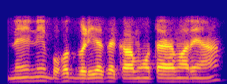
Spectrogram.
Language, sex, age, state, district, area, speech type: Urdu, male, 30-45, Uttar Pradesh, Gautam Buddha Nagar, urban, conversation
